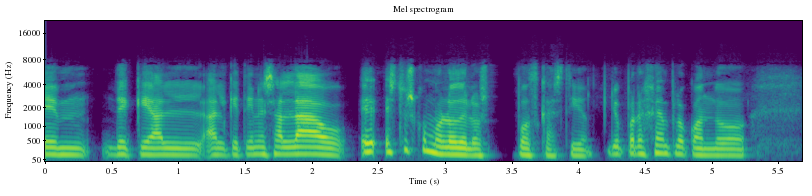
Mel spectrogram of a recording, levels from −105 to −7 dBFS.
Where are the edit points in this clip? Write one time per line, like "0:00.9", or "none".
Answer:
0:02.3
